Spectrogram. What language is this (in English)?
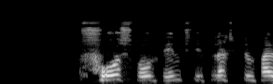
Icelandic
